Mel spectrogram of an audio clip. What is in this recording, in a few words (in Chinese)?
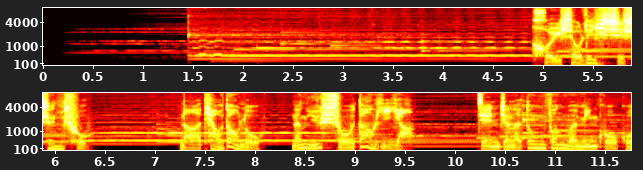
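男505 自然讲述, 男505年轻磁性男声配音; 四川博物馆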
